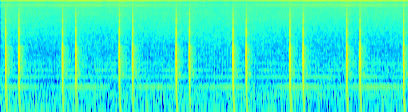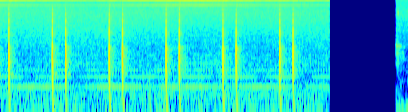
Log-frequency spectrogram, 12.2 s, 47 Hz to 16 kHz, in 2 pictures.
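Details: Needle EMG showing cardiac pacemaker artifact from a single and a dual pacemaker: regular paired sharp clicks about 70 a minute over a steady hum, with steep positive deflections.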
